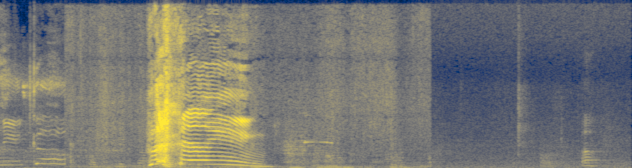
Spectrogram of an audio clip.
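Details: Member of a K-pop group sneezing during a broadcast: brief chatter, then one sharp noisy sneeze burst followed by a falling voiced cry, with faint room noise afterward.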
